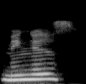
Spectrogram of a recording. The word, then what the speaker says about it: Mingus: So if you say thing is, and then just replace the th with an M. So thing is, Mingus.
